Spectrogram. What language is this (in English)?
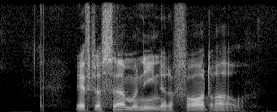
Danish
